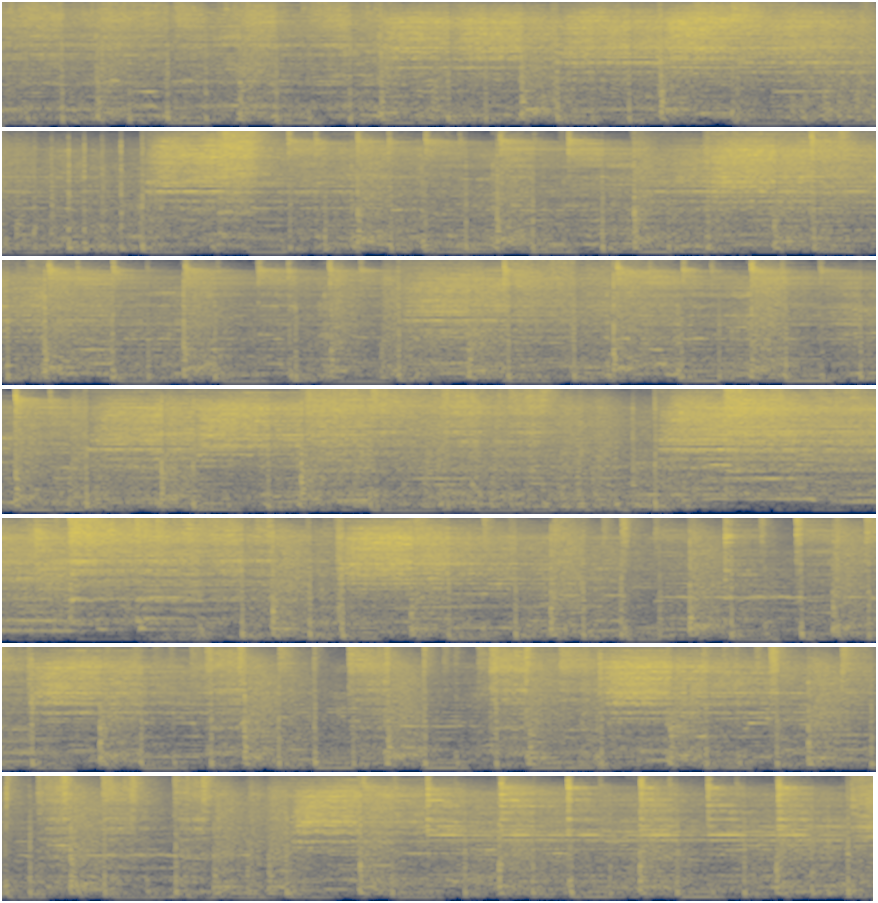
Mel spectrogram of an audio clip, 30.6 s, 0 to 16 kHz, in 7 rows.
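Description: Acoustic drum kit played live in a pop drum cover, with kick, snare and cymbals driving a steady beat over the song's recorded backing track. About 17 seconds in there is a short break where the low end drops out before the full groove returns.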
